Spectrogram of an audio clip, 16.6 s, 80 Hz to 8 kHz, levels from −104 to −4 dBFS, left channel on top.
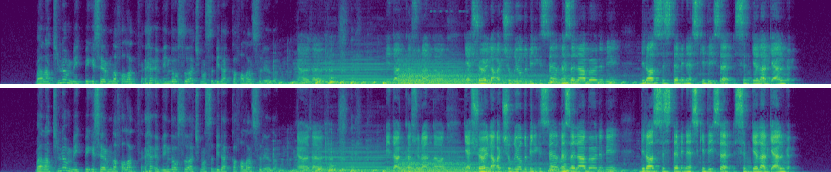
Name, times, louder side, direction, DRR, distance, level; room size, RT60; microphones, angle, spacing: voice 1, 0.7-5.6 6.8-7.4, right 1 dB, 25° right, 6 dB, 1.2 m, -36 dB
sound 1, 5.0-14.7, left 3 dB, 75° right, 4.6 m, -32 dB
Bowed string instrument, 5.9-11.1, equal, ahead, 2.3 m, -39 dB
voice 2, 5.9-6.5 7.6-12.4 12.8-15.8, right 2 dB, 55° right, 9 dB, 0.8 m, -27 dB
sound 2, 7.9-12.2 12.5-12.6, left 2 dB, 70° left, 0.9 m, -27 dB
17.5 x 6.4 x 3.5 m, 0.40 s
head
